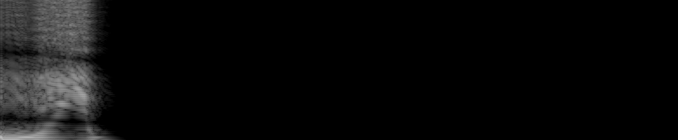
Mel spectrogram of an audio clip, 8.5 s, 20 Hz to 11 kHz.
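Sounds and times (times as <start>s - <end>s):
weird dry bass: 0.0s - 1.4s.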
